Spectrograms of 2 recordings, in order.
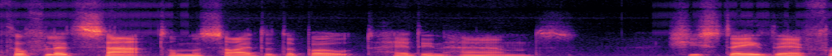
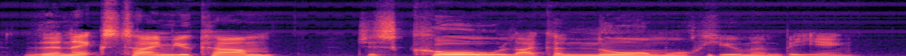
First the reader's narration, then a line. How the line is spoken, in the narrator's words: shouted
